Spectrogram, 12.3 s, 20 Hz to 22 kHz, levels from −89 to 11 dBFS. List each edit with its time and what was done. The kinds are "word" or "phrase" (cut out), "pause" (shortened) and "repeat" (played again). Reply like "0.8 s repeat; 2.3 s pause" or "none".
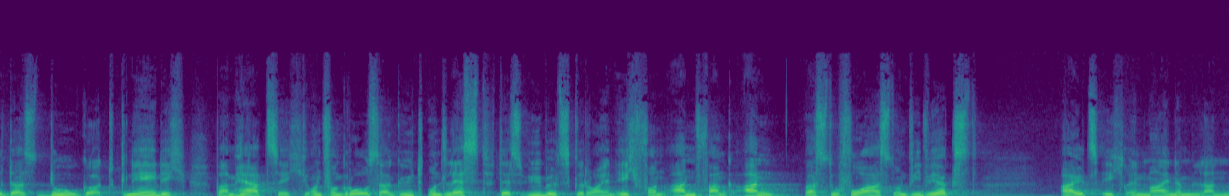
3.0 s word; 4.2 s word; 5.0 s word; 6.4 s word; 8.0 s pause; 9.2 s word; 11.2 s word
